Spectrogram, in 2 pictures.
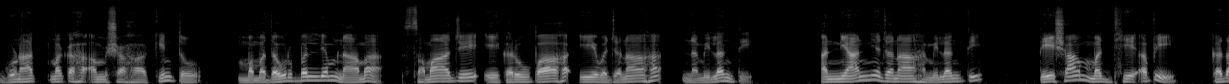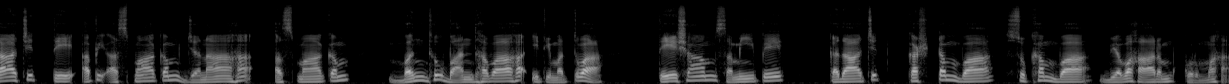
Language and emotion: Sanskrit, neutral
